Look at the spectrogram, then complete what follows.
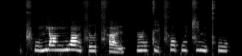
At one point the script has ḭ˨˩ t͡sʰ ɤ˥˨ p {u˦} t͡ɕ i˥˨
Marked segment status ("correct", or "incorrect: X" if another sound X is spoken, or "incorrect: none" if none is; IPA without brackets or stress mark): incorrect: u˥˨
